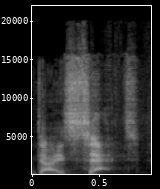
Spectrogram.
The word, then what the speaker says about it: dissect: There's no long I in dissect. The word is correctly pronounced with a short I. The pronunciation should not be confused with that of bisect, which does indeed have the long I.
